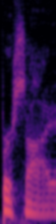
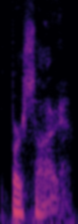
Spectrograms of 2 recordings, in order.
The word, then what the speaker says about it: bursae: And it'll make it into the bursas in your back, bursae, actually. It'll make it to the facet joints. I was wondering what the plural was of bursa. B-U-R-S-A-E-S-A-E. Yeah. Bursae.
